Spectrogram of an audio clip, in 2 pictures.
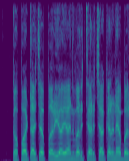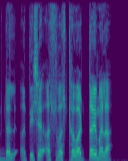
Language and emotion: Marathi, fearful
